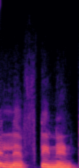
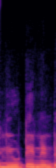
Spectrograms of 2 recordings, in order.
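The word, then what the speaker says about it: lieutenant: और लेफ्टिन, इसको हम लिखते तो ल्यूटिनेंट है बट पढ़ते लेफ्टिनेंट है, बट अभी इसका लेफ्टिनेंट बोलते हैं, बट इसका फिर से प्रोनाउंसिएशन कुछ लोग ल्यूटिनेंट भी करते हैं, ओके।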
